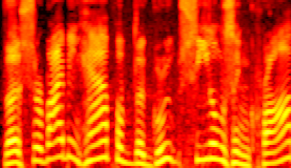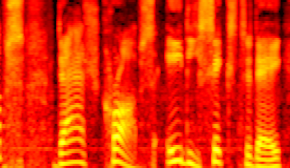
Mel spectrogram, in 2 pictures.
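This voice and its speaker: A man's voice: high-pitched, expressive, slow. A man hosting a radio show, reading through an almanac in an announcer-like way with casual asides. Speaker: radio host.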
